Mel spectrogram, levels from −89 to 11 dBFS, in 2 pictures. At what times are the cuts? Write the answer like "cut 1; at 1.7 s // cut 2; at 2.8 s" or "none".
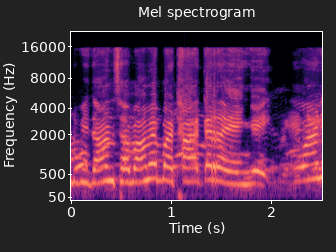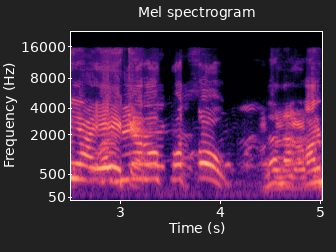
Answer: cut 1; at 2.1 s

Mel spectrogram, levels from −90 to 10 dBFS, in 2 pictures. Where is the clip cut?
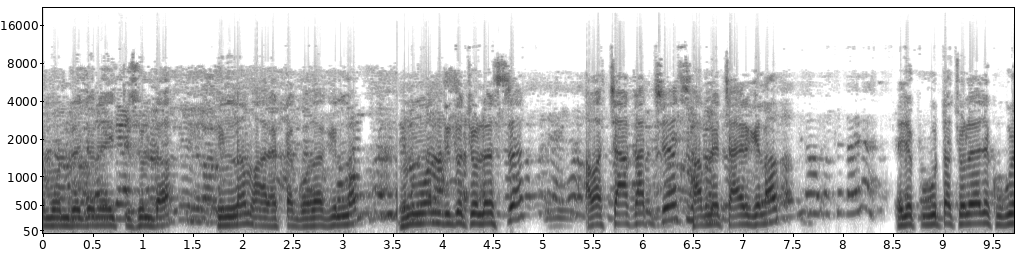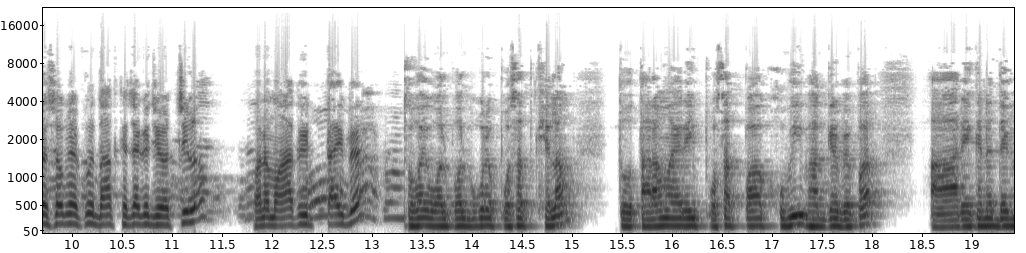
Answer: cut 1; at 3.5 s // cut 2; at 13.3 s

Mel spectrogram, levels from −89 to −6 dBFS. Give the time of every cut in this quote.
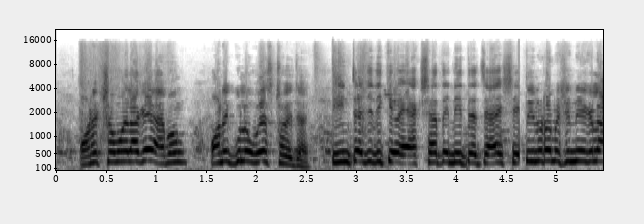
cut 1; at 2.7 s // cut 2; at 4.7 s

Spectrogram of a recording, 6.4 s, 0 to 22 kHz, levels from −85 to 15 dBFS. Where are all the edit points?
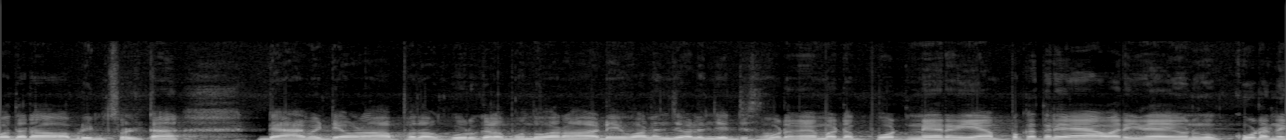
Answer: cut 1; at 3.8 s

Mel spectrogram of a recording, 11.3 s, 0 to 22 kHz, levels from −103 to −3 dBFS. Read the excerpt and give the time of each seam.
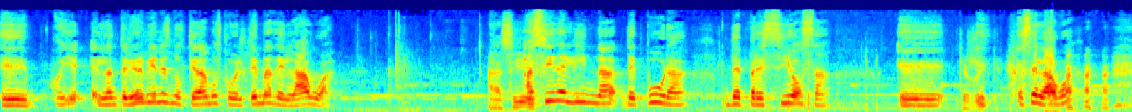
cut 1; at 1.4 s

